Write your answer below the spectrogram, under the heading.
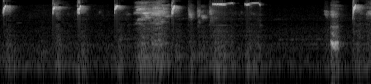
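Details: Female Crimson sunbird song, a lure to make birds sing: well-spaced, piercing high chips, then a rougher twittering burst and thin whistled notes, ending with a few more chips.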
